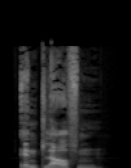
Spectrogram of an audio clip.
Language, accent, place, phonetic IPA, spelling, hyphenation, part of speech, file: German, Germany, Berlin, [ɛntˌlaʁfn̩], entlarven, ent‧lar‧ven, verb, De-entlarven.ogg
- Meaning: 1. to unmask 2. to uncover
